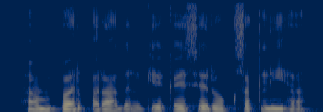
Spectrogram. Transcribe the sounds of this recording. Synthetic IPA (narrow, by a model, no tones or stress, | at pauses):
hɐmpɐɾpɐɾaːɡənkekɛːseɾoːksəkliɦɛː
